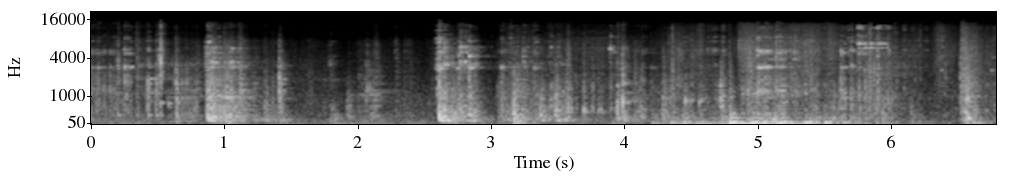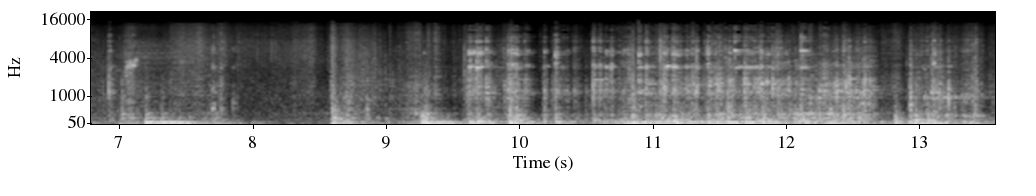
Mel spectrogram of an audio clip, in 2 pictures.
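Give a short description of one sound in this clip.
Glass bottles and cans clink and rattle as they are shifted in a plastic bin.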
